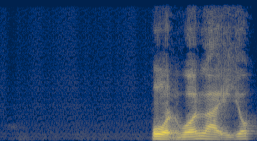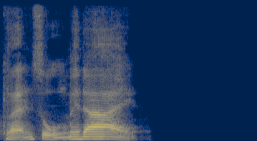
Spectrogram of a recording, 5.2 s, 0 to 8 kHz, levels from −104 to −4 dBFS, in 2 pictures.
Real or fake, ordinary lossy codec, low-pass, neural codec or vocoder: fake; none; none; codec, 16 kHz, 1 kbps, FunCodec, trained on LibriTTS, 50 frames a second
